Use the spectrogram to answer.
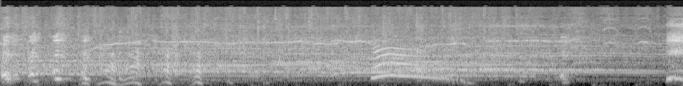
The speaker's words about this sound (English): I want to give a round of applause and a cheer to my co-host in Reality Foolishness, Sharita. Here she goes. Yay, thank you. Thank you. Thank you. That's my sound effect.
